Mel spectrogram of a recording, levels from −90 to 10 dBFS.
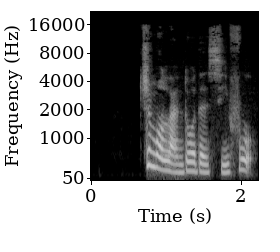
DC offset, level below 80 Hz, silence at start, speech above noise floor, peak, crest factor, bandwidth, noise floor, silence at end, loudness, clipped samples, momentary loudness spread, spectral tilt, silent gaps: under 0.1%; -70 dBFS; 0.7 s; 64 dB; -2 dBFS; 16 dB; 16 kHz; -81 dBFS; 0.1 s; -18 LUFS; under 0.1%; 8 LU; -4.5 dB/octave; none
